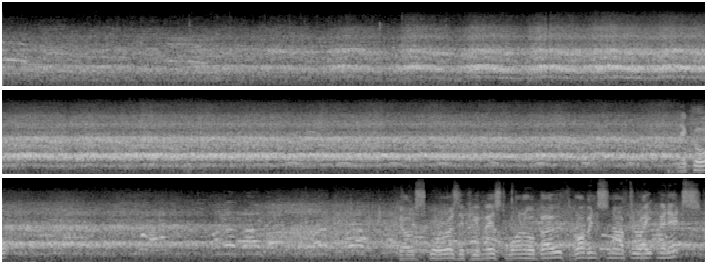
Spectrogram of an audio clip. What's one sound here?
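A large stadium crowd roars and chants, echoing around the ground.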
